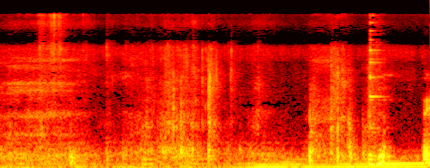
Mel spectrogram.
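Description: Faint rustling and handling as a hand picks a piece of fried chicken out of a cardboard bucket, with a low hum coming up in the second half and a sharp click near the end.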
